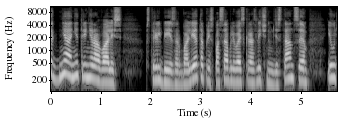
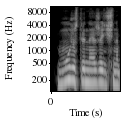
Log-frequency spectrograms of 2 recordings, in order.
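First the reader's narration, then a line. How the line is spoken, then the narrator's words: Whispering. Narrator (Russian): прошептал Артему Каширский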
